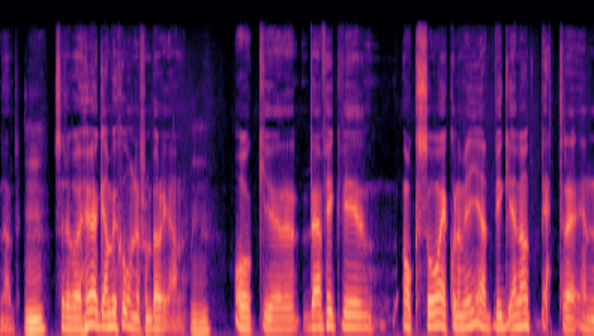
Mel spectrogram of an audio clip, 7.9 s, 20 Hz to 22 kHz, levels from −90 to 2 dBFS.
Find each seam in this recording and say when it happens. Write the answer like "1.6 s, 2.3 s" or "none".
none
